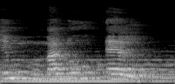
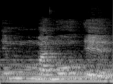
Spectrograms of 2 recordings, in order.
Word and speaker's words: Immanuel: So ultimately it comes like with us, God, with us, God, Im, with, Manu, us, L, God, Immanuel, Immanuel, that is the actual pronounce of Hebrew word, my dear friends.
